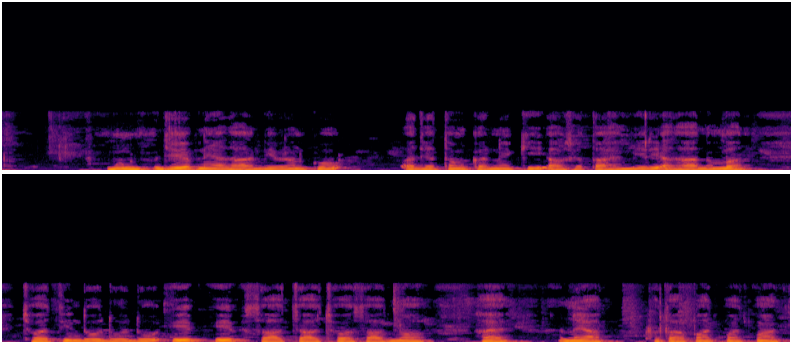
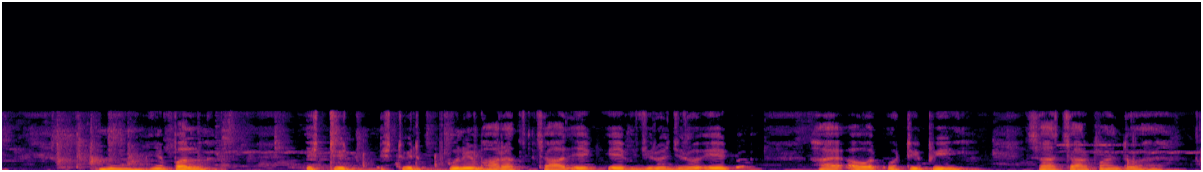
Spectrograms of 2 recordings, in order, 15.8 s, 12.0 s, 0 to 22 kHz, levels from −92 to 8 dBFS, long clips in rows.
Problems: constant background noise, background conversations at intervals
